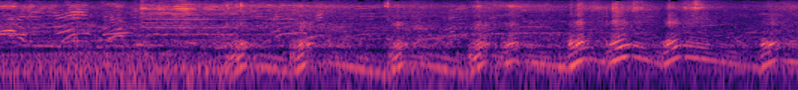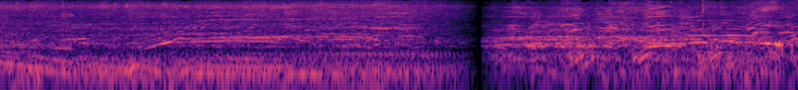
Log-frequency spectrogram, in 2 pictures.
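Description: A vehicle engine revved in repeated quick blips, its pitch rising and falling over and over for several seconds, over the voices and shouts of a crowd. The sound cuts out briefly near the end.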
